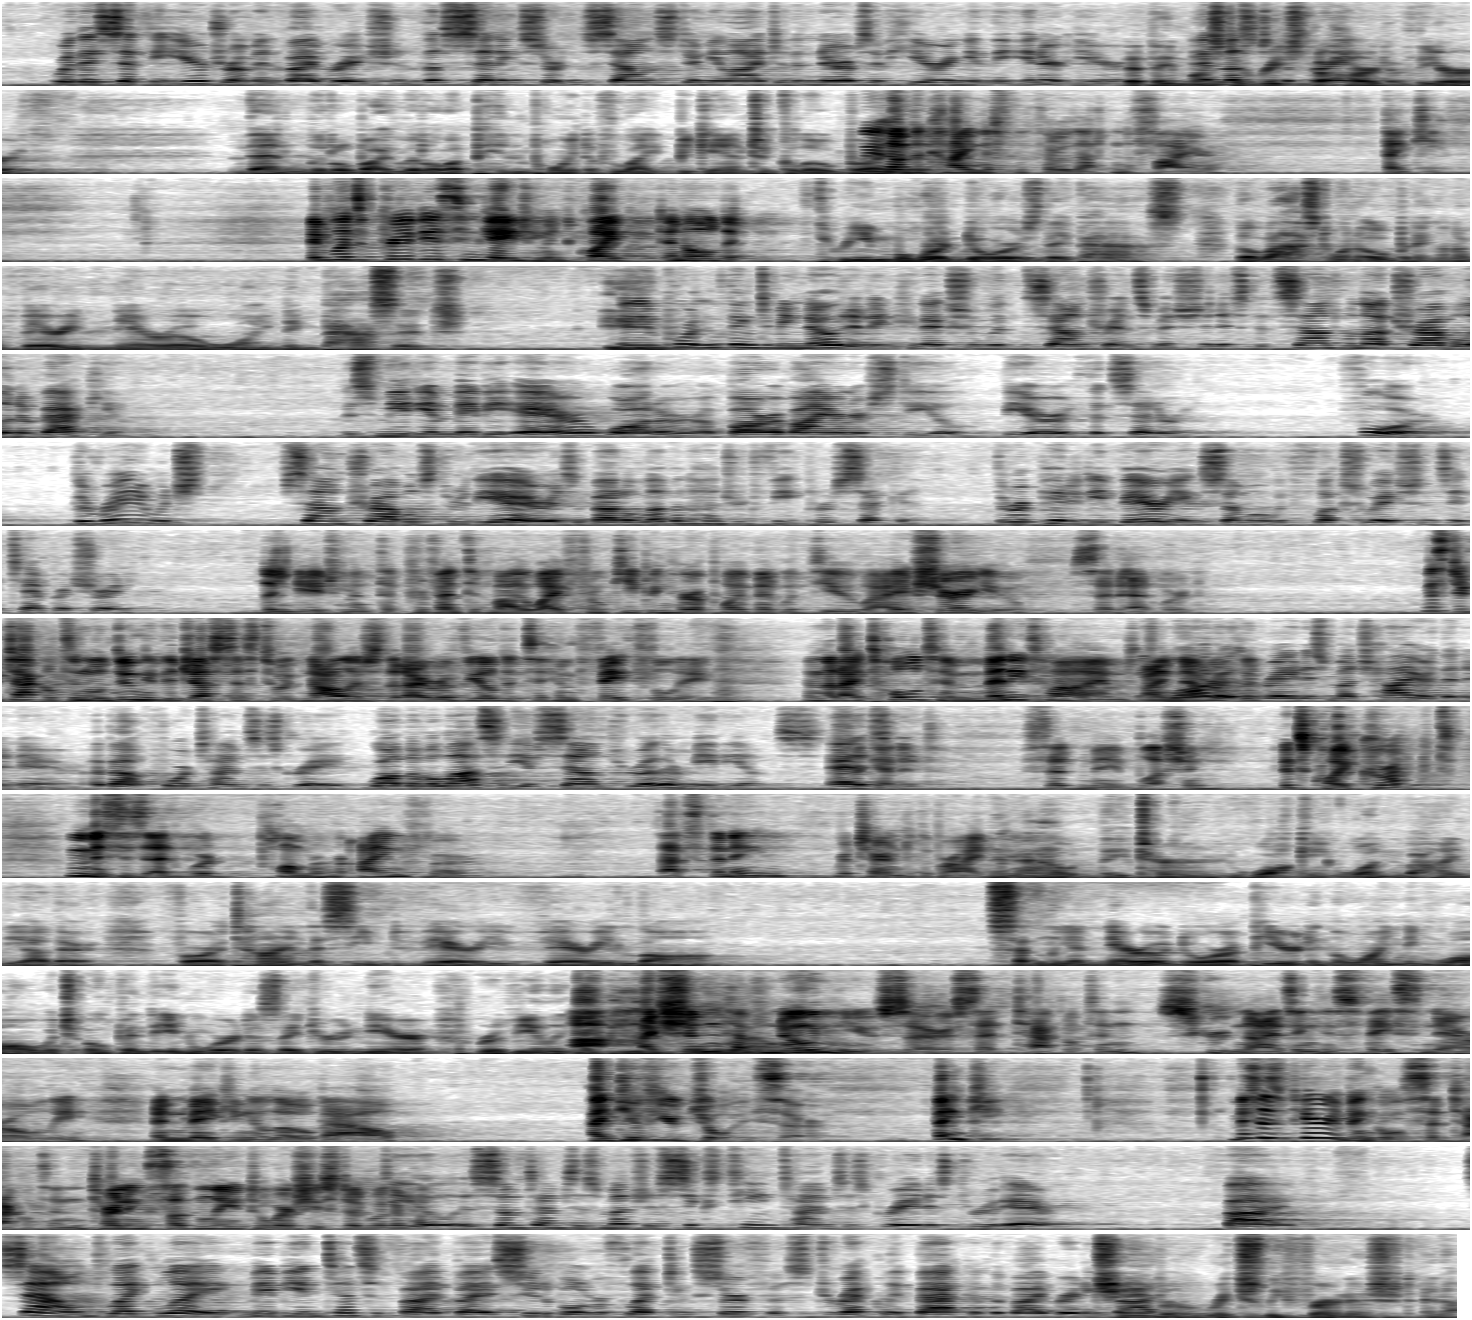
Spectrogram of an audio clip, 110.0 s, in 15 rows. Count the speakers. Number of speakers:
3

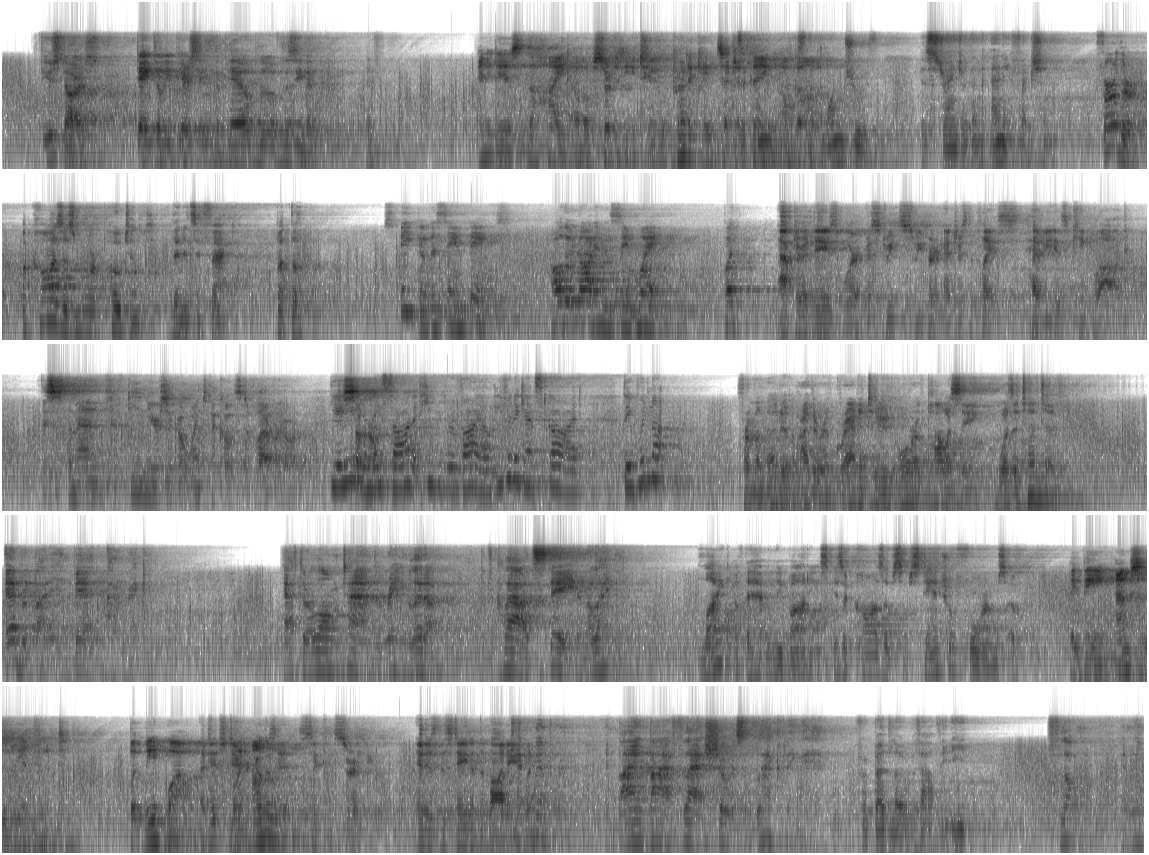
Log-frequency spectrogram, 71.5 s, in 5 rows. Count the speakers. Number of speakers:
10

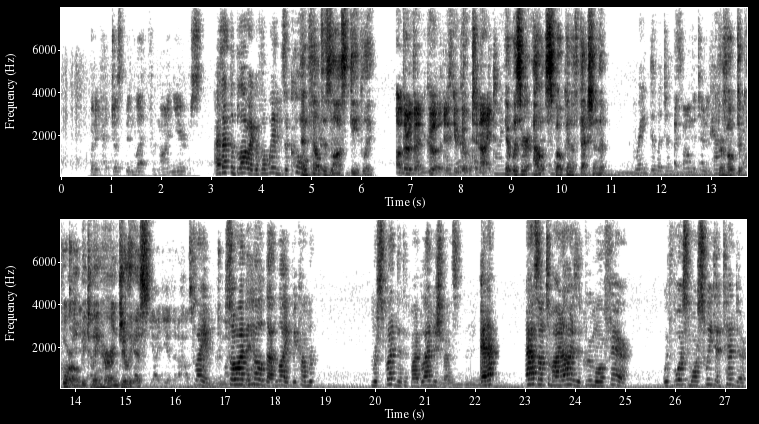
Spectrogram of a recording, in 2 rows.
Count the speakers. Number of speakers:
5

